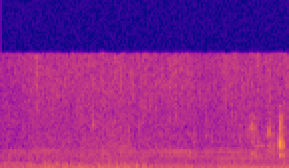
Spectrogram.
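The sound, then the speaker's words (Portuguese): A steady low rumble of car engines idling and moving on a busy main avenue, with cars stopping there, continuous, with a brief sharper noise right at the end. “Pelo som vocês percebem que os carros eles param lá na avenida principal.”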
